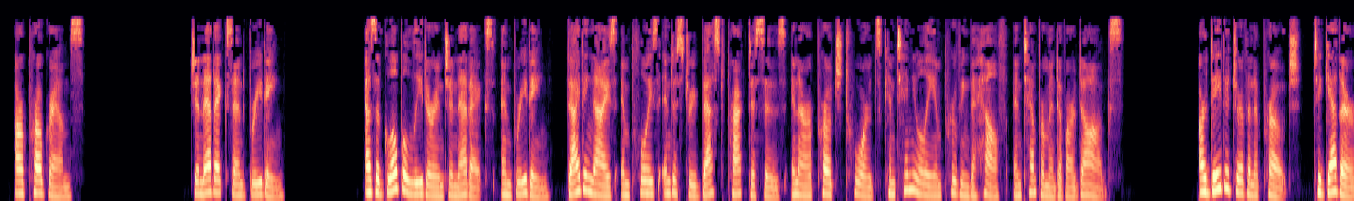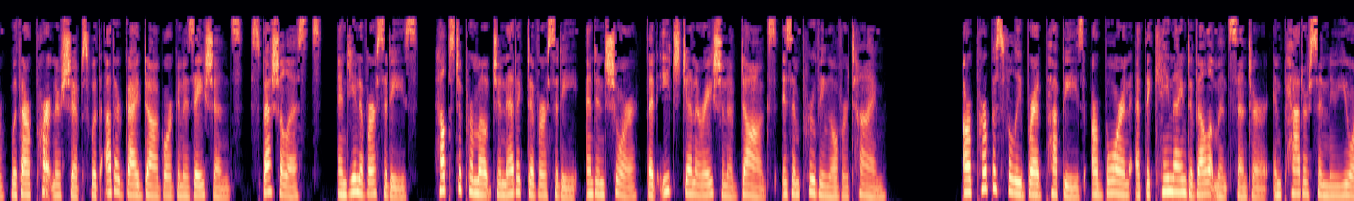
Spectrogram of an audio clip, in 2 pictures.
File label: voiceover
